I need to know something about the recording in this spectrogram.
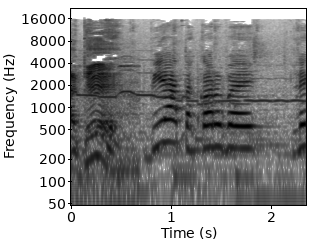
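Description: Dialogue: a man's voice and then a higher woman's voice talking, over background music with a steady held note.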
